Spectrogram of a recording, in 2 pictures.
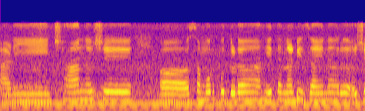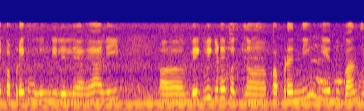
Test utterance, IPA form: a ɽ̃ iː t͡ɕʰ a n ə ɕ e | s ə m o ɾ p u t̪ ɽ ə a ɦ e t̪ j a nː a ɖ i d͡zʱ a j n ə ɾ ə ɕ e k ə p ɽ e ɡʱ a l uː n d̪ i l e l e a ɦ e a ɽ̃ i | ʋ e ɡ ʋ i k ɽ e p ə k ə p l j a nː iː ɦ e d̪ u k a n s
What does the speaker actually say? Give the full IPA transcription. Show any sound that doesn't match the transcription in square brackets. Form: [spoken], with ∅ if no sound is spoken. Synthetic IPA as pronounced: a ɽ̃ [i] t͡ɕʰ a n ə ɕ e | s ə m o ɾ p u t̪ ɽ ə a ɦ e t̪ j a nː a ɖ i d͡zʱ a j n ə ɾ ə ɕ e k ə p ɽ e ɡʱ a l uː n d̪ i l e l e a ɦ e a ɽ̃ i | ʋ e ɡ ʋ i [ɡ] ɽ e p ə k ə p [ɽ] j a nː iː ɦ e d̪ u k a n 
